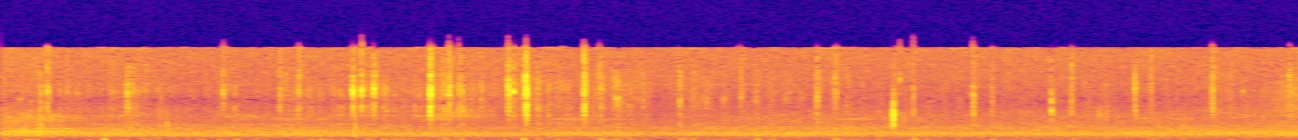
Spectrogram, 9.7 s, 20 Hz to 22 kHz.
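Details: Sharp hoof clicks from a mare born in 2009, knocking at uneven intervals throughout, some louder strikes standing out over a constant background hiss.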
